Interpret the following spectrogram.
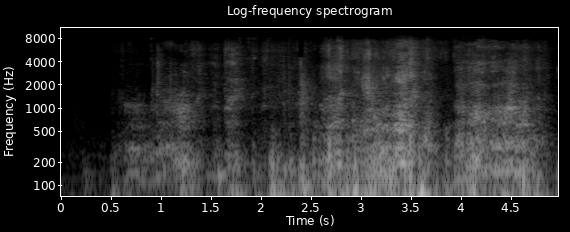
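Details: Five-month-old Portuguese water dog puppy indoors at home in Connecticut, USA, in February 2021, during post-walk zoomies, captured by a home security camera. Low, rough growling and grumbling builds after half a second of quiet and continues in uneven, rumbling bursts.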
